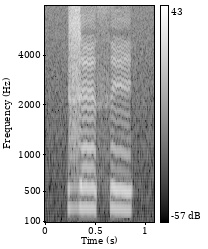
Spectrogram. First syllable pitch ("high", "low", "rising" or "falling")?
low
